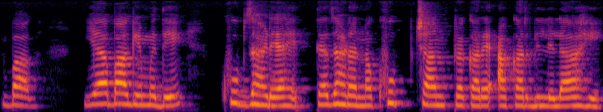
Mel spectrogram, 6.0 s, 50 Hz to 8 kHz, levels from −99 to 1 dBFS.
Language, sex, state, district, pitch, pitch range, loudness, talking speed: Marathi, female, Maharashtra, Pune, 235 Hz, 225-260 Hz, -29 LUFS, 140 wpm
